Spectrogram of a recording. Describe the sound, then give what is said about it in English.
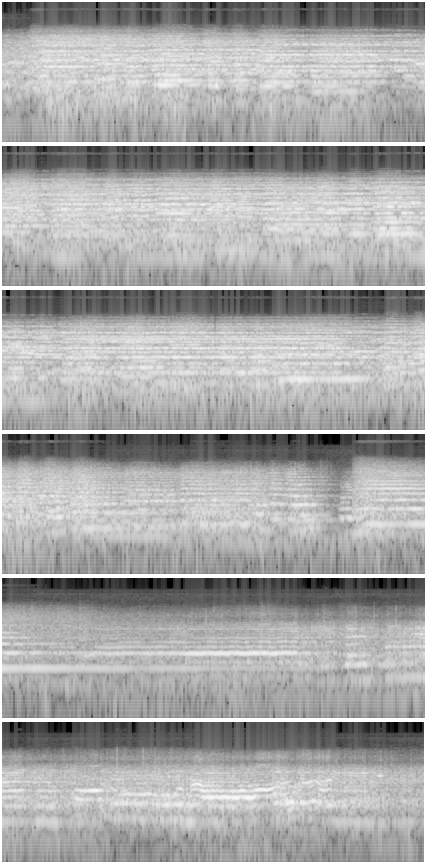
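Muslim prayers blare from the loudspeaker system of the Muhammad Ali Mosque in Cairo in long, wavering chanted tones above the steady roar of thousands of cheering Egyptians, on the day Britain returned the citadel to Egypt. The sound stays loud throughout, with a brief dip partway. “You are listening to Muslim prayers coming from the loudspeaker system of the Muhammad Ali Mosque in Cairo, as heard above the cheering of thousands of Egyptians on the day last summer that Britain returned the famous citadel to Egypt.”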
